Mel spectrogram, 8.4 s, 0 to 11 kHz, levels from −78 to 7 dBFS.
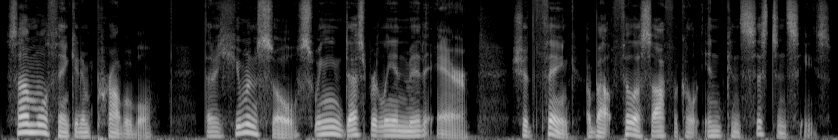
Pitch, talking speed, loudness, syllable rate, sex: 105 Hz, 130 wpm, -21 LUFS, 5.1 syllables/s, male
